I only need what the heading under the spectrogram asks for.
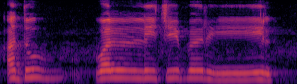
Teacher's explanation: دال کی پیش کو واو کے ساتھ ملائیں گے کیونکہ واو کے اوپر شد ہے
